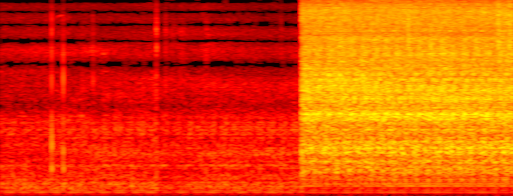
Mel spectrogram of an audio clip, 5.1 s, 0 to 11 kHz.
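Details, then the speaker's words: Skoda (probably Fabia) with VW 1.4 16V petrol engine after swapping in used pistons to cure piston slap: a quiet start, then a loud, steady, even idle with no tapping; the knock, once present cold and warm and worse warm, is gone. "Wcześniej to klepał zimny, ciepły, bez różnicy. Zimny trochę mniej klepał, po rozgrzaniu bardziej, ale widać, że jakiekolwiek klepanie w tej chwili już jest zlikwidowane w tym silniku."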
